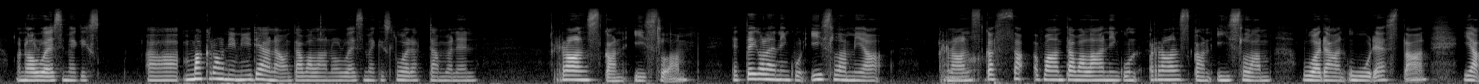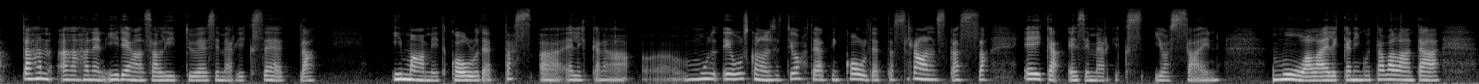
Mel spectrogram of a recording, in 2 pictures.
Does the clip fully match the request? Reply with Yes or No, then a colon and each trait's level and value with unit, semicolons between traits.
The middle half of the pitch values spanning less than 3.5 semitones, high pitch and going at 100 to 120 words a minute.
Yes: narrow, 2.4 semitones; high, 200 Hz; average, 115 wpm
